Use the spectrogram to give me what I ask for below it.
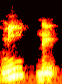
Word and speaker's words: mnemônico: Mesmo assim, quando a gente tenta pronunciar, o que a gente faz? A epêntese do izinho depois do M. Então você acaba fazendo duas sílabas, mi, ne, etc.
